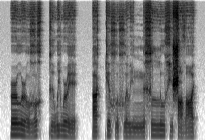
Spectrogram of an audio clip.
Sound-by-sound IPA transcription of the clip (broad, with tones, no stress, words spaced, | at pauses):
ɹu˥˨ ɹo˩ɣo˦x kːɨ˨˥wi˦wɹe˩ | a˨˥kːe˧˩xʷa˩ xʷɛ˧˩βi˧˩nːɘ˨˥x lːu˥˨xi˨˥ʃa˩ ðˤe˥˨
